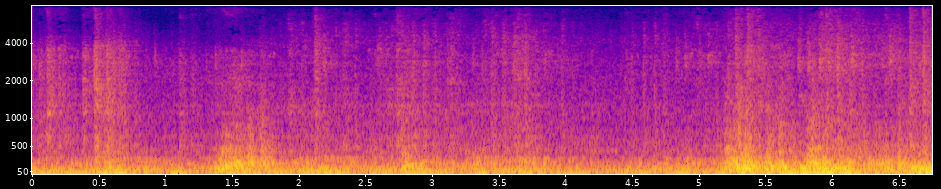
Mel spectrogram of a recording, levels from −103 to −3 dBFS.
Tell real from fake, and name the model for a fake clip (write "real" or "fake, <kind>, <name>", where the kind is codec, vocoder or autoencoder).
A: real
